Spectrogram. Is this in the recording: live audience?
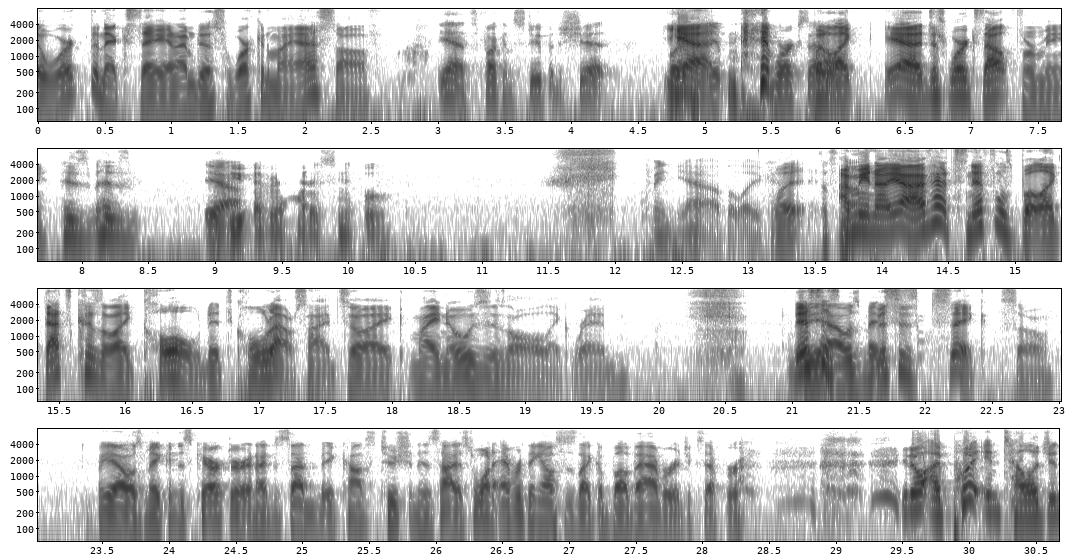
no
